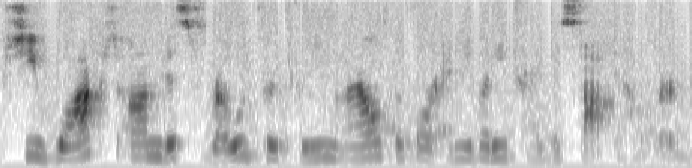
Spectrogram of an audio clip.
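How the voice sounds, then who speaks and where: Chatty bright-voiced woman telling a story. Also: medium pitch, steady tone, normal speed, low-quality recording. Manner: chatty, frequent fillers and restarts. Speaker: podcast co-host telling a true crime story. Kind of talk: casual conversational storytelling.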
